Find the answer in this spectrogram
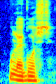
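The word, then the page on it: uległość: Polish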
